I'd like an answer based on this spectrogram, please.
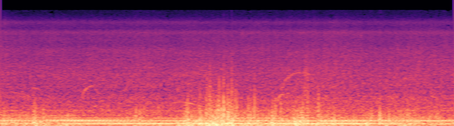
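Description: Strong wind buffeting the microphone over rough surf, with a low steady drone of boat engines underneath; the rumble swells about three seconds in.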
